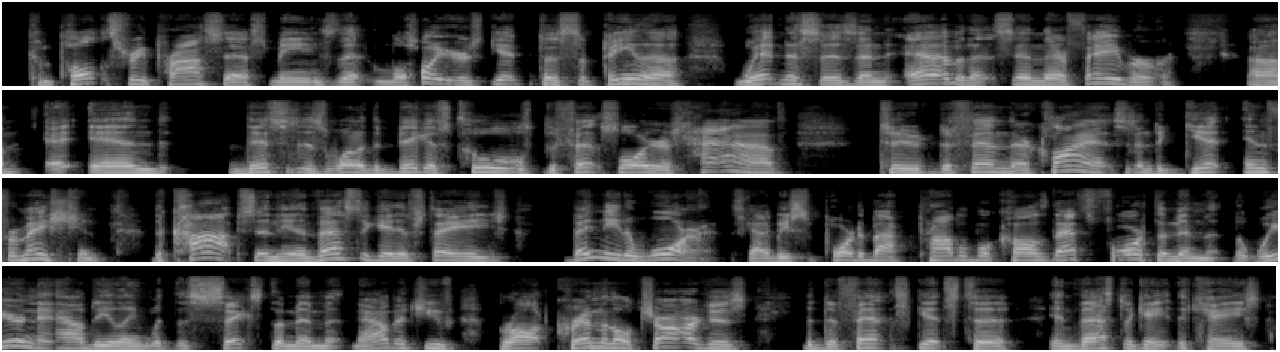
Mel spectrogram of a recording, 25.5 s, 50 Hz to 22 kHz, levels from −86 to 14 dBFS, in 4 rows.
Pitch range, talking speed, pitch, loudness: 145-180 Hz, 180 wpm, 160 Hz, -24 LUFS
